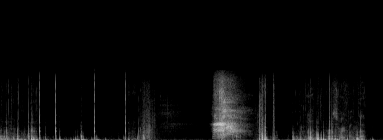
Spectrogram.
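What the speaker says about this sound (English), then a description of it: "I'm going to have a sneeze coming up" A single loud, close sneeze bursts out after a moment of silence, with a person talking before and after it.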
